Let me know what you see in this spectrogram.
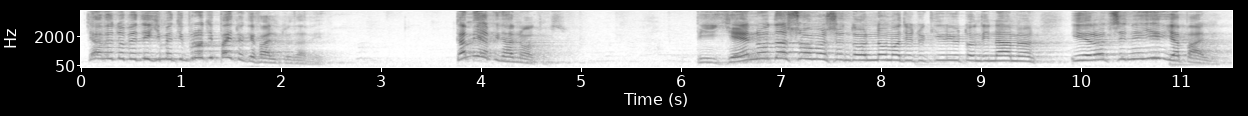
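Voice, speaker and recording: A man preaching a sermon in a church, animated, with many rhetorical questions and repeated phrases. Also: extremely high pitch, creaky, long reverb tail.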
